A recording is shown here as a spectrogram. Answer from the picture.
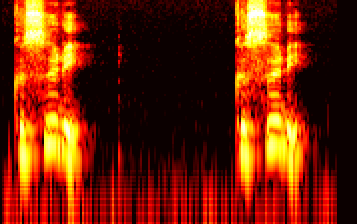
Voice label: "kusuri", kansaiben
